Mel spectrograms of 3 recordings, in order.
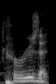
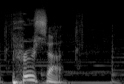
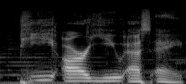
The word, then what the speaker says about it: Prusa: do you spell it perusa no prusa p-r-u-s-a prusa i'm using a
